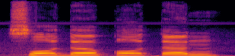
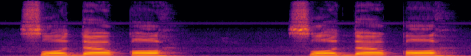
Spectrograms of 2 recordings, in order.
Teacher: اب یہ گولتا ہے، وقف کر رہے ہیں اس کے اوپر، تو گولتا کو ساکن کر کے ہا بنا دیں گے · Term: ہا ساکن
